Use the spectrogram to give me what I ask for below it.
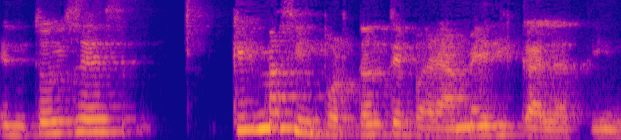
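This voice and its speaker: A woman in a Uruguayan accent at a moderate pace, with ordinary pitch variation. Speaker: moderator. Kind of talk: interview question.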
